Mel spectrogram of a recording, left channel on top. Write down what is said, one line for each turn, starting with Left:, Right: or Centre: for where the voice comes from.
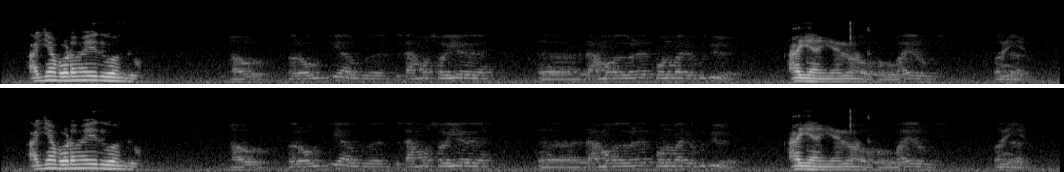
Left: ଆଜ୍ଞା ବଡ ଭାଇ ରୁହନ୍ତୁ।
Right: ହଉ ହଉ ରହୁଚି ଆଉ କାମ ସରିଲେ ଅ କାମ ବେଳେ ଫୋନ ମାରିବ ବୁଝିଲେ।
Left: ଆଜ୍ଞା ଆଜ୍ଞା
Right: ହଉ
Left: ରୁହନ୍ତୁ
Right: ହଉ ଭାଇ ରହୁଚି ଧନ୍ୟବାଦେ।
Left: ଆଜ୍ଞା।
